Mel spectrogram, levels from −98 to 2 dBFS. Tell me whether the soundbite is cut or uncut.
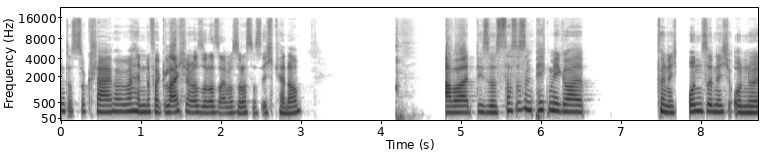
cut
